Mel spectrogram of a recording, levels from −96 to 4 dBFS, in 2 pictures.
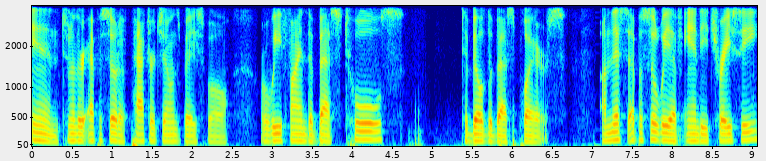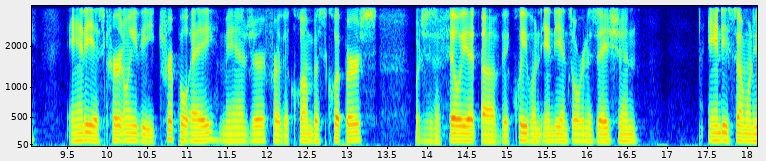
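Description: At 2.78 to 2.86 s and 4.92 to 5.36 s the quiet background, some 40 dB below the loudest parts, turns flat and featureless, about 2 dB then about 6 dB quieter. This is likely comfort noise in place of the background, synthetic noise filling pauses the sender stopped transmitting. From 7.04 to 7.12 s the sound is held and faded for about 56 ms, then jumps ahead with about 60 ms missing, a burst of packet loss concealed by the receiver. The same smooth substitution returns from 16.78 to 17.40 s, about 1 dB louder, all within a band that stops at 4 kHz, as G.711 does.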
